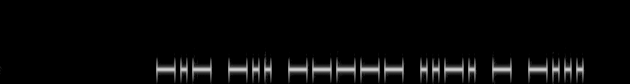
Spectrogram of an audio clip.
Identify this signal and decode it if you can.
Morse code, heard as a keyed tone, about 23 wpm, 700 Hz. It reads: KD0FTB
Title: Speed Racing - USA 2x3 Call Signs 20wpm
